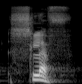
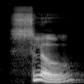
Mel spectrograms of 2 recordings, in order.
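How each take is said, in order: First: The word rhymes with tough. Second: The word rhymes with plow. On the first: It means to remove the skin. "as is in the case of tough" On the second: It means a marshy land. "as is in the case of plow"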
